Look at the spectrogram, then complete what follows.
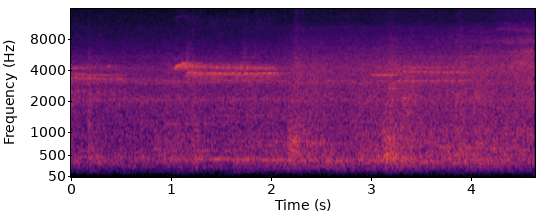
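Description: JR West 227 series electric train approaching around a curve, its wheels squealing in high steady tones that come and go over the running noise, with a couple of knocks about two and three seconds in.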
